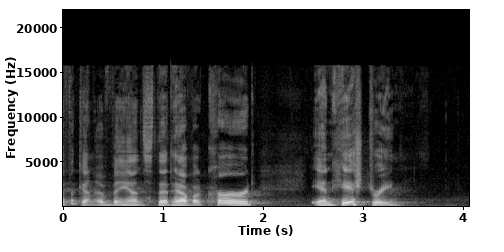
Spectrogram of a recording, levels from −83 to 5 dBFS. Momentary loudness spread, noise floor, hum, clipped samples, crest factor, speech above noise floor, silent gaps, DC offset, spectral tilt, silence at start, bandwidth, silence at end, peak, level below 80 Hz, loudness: 8 LU; -53 dBFS; none; under 0.1%; 16 dB; 37 dB; none; under 0.1%; -6 dB/octave; 0 s; 16 kHz; 0.7 s; 0 dBFS; -62 dBFS; -16 LUFS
